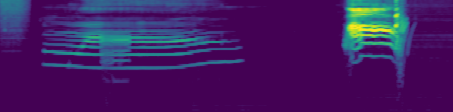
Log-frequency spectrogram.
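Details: Domestic lap cat, the youngest of the household, giving a long drawn-out harmonic meow of about two seconds that rises slightly at the end, followed after a pause by a short, louder, higher-pitched meow.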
